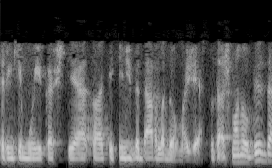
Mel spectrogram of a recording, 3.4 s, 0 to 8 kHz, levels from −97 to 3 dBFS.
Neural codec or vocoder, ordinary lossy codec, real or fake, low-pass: none; MP3, 24 kbps; real; 7.2 kHz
